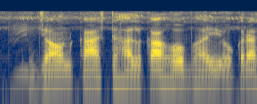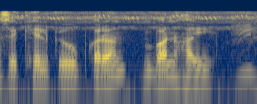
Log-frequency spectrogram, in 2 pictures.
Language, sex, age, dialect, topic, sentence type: Magahi, male, 18-24, Central/Standard, banking, statement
